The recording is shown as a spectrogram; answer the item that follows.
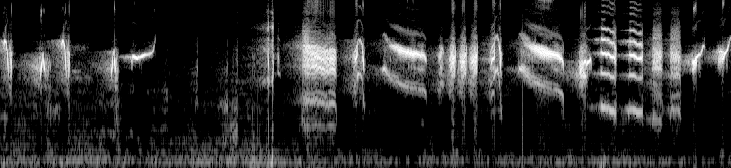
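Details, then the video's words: Hand-reared long-tailed shrike, fed insects each morning and evening, pours out a varied 'tembak rapat' song of dense high chirps, buzzy trills and quick rising whistles with almost no pauses. "Burung Cendet Gacor | full isian | tembak rapat"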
